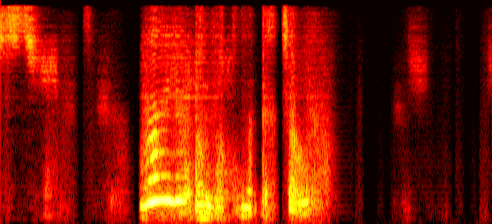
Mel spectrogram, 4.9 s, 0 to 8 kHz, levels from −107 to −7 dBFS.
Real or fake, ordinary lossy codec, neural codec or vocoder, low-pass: fake; MP3, 64 kbps; codec, 44.1 kHz, 0.9 kbps, DAC; 7.2 kHz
